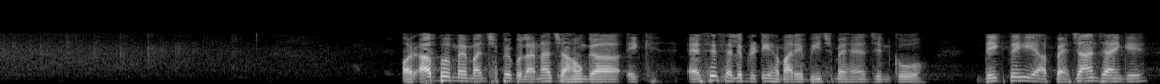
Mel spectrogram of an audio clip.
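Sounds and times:
audience applause: 0:00.0 - 0:02.6
speech: 0:04.0 - 0:11.5.

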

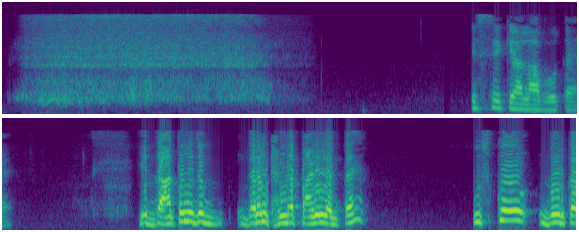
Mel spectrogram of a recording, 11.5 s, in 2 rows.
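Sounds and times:
breath drawn in through clenched teeth in Sheetkari breathing exercise: 0:00.0 - 0:03.2
speech: 0:04.7 - 0:05.9, 0:07.1 - 0:09.4, 0:10.4 - 0:11.4.

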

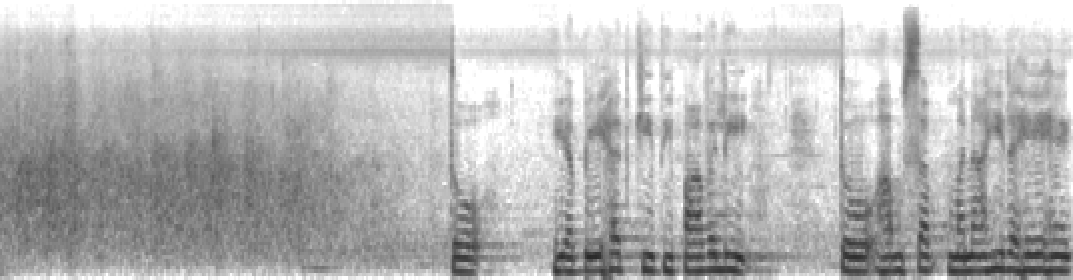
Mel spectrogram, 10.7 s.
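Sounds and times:
audience applause: 0:00.0 - 0:04.2
speech: 0:04.5 - 0:05.0, 0:05.6 - 0:07.6, 0:08.4 - 0:10.7.

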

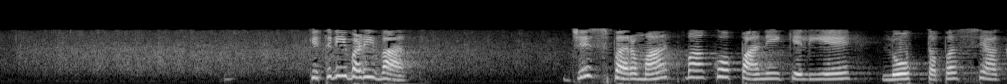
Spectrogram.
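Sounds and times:
audience applause: 0:00.0 - 0:05.7
speech: 0:02.2 - 0:02.5, 0:03.1 - 0:04.2, 0:05.6 - 0:10.0.

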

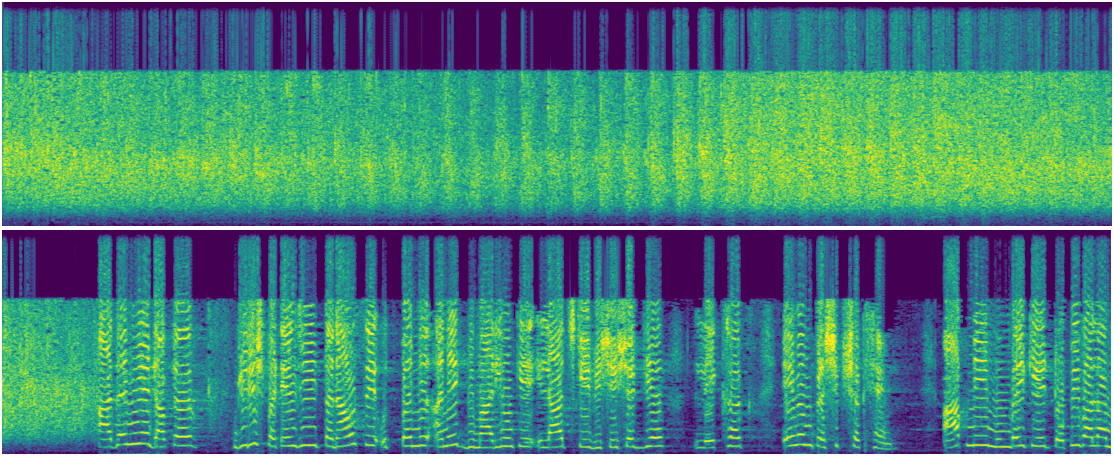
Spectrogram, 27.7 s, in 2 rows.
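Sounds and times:
loud applause from a large audience: 0:00.0 - 0:15.1
speech: 0:15.2 - 0:27.7.

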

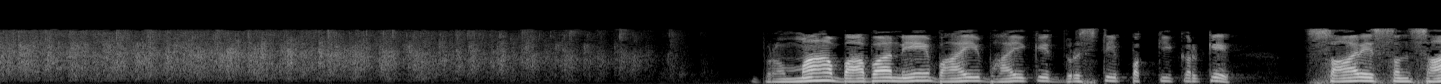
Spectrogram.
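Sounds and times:
audience clapping: 0:00.0 - 0:07.1
speech: 0:07.6 - 0:12.4, 0:13.1 - 0:14.3.

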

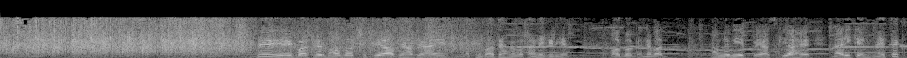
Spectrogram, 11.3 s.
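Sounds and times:
audience clapping to welcome a senior Rajyoga teacher: 0:00.0 - 0:06.4
speech: 0:03.2 - 0:11.3.

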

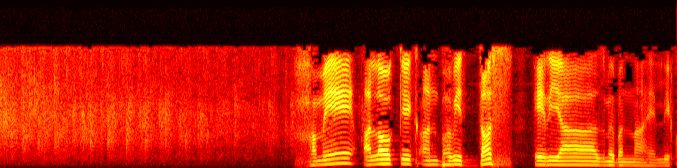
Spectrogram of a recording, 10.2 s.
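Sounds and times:
audience applause: 0:00.0 - 0:04.6
speech: 0:04.7 - 0:10.1.

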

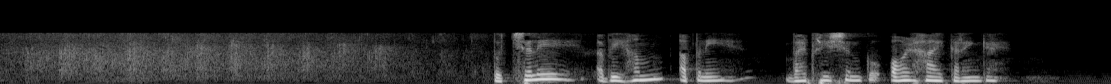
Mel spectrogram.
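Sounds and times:
audience clapping loudly: 0:00.0 - 0:05.0
speech: 0:05.0 - 0:10.1.

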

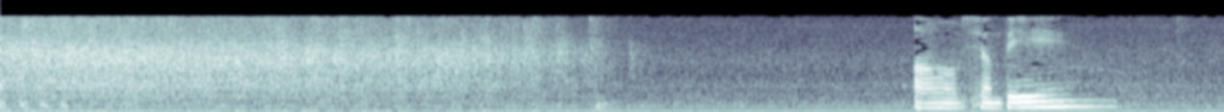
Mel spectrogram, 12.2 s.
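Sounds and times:
audience applause: 0:00.0 - 0:06.1
speech: 0:09.2 - 0:10.9.

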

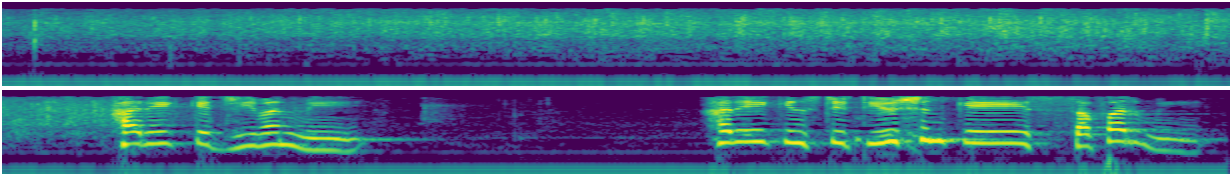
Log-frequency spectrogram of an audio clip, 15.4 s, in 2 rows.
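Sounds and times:
audience clapping, three-clap club clap: 0:00.0 - 0:09.2
speech: 0:08.4 - 0:10.1, 0:12.2 - 0:15.3.

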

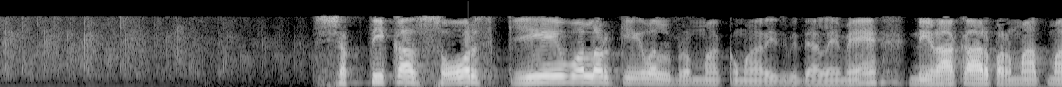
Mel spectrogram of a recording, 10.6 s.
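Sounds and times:
audience clapping: 0:00.0 - 0:03.8
speech: 0:03.2 - 0:10.6.

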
